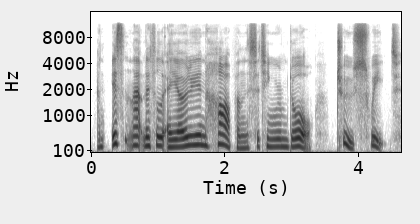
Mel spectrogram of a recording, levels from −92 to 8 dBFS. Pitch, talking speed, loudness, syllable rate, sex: 210 Hz, 165 wpm, -15 LUFS, 4.3 syllables/s, female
